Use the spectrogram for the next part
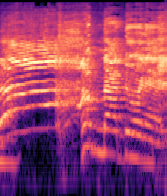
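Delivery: high, loud laughing cry of refusal; real laughing shout of no; laughing protest. Real, not acted. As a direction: squeal and laugh it off, then refuse. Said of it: "My voice is so hoarse".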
